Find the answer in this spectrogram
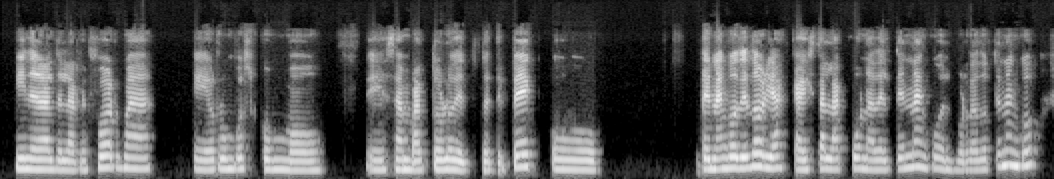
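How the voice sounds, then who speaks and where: Someone with a Mexican accent speaks at a fairly slow pace with fairly even intonation, the sound dry and close with no echo. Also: woman, medium pitch for a woman. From Mexico, Hidalgo. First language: Nahuatl (speaking Spanish). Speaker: conference speaker. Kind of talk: conference talk. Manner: halting, many fillers.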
